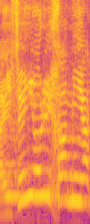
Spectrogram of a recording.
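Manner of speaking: a friend hearing the awful news, with hammed-up shock; mock shocked lament. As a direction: gasp it like a scandalised neighbour. Friend reacts to tragic news.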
